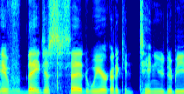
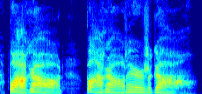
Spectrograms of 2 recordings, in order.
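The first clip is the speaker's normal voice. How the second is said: rough, high, slow rural drawl, words drawn out; 5 semitones higher than usual. Imitating a WWE figure's famous line: Jim Ross voice. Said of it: "trying to act like ... Jim Ross".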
